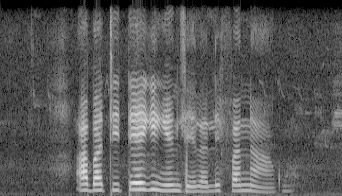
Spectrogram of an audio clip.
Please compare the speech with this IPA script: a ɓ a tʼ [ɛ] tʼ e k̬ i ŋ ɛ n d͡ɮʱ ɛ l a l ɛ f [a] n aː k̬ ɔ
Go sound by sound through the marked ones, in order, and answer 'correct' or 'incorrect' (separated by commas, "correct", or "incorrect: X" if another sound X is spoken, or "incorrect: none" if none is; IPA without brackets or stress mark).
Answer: incorrect: i, correct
